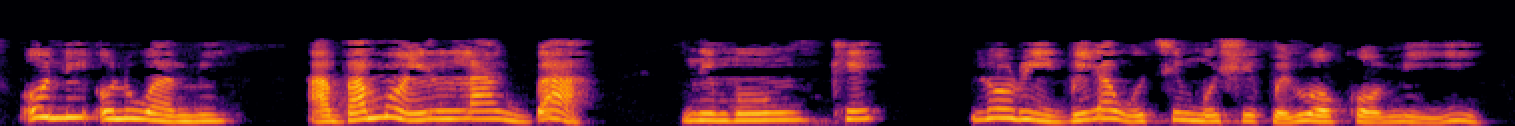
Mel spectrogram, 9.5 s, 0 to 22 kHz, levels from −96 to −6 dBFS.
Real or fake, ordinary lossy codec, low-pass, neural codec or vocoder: fake; MP3, 24 kbps; 7.2 kHz; vocoder, 22.05 kHz, 80 mel bands, Vocos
